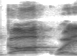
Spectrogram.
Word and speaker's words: Ngakoue: Am I pronouncing that finally correctly? – Yannick Ngakoue, yes, sir.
